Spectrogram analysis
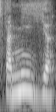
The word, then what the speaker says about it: famille: Also, another word is famille. You've got to have like a ye, yellow, like in yellow.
